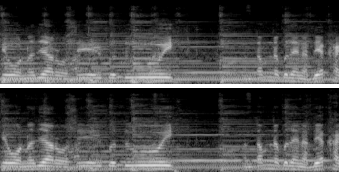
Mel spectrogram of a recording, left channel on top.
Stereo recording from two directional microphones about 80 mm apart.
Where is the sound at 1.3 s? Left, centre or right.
Left.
